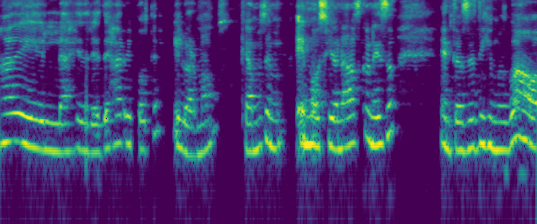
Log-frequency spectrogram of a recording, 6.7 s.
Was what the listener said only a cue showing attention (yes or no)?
yes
